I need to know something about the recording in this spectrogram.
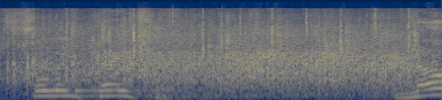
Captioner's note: applause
